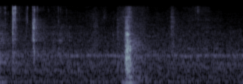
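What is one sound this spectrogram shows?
A fire alarm pull station snaps down with a sharp click.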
